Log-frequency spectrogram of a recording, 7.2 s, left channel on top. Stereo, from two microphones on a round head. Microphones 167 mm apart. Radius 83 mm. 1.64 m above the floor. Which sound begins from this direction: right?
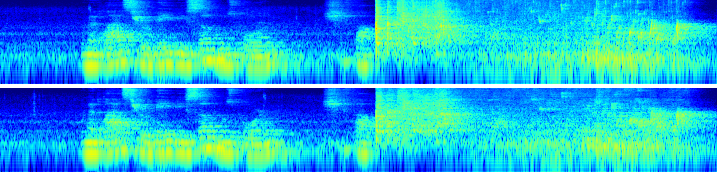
A man speaking, at 0.8 s.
